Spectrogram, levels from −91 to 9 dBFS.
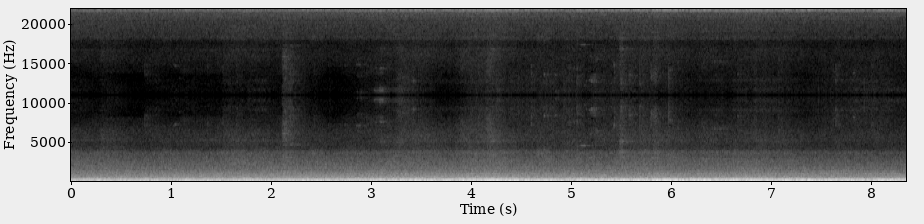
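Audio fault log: Throughout: stereo read as mono. Alternating left and right samples play as one channel, so the sound runs at half speed and an octave low.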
